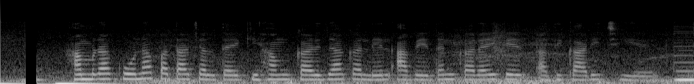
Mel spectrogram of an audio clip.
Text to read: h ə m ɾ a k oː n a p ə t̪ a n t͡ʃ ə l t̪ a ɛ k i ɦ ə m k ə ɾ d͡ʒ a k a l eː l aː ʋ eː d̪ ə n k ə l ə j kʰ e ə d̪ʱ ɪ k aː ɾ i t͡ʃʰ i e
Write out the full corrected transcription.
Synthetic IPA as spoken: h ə m ɾ a k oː n a p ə t̪ a t͡ʃ ə l t̪ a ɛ k i ɦ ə m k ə ɾ d͡ʒ a k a l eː l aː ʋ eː d̪ ə n k ə ɾ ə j k e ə d̪ʱ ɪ k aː ɾ i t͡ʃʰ i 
